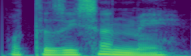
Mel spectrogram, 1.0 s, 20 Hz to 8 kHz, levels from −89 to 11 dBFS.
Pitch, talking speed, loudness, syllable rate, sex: 110 Hz, 315 wpm, -15 LUFS, 5.5 syllables/s, male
